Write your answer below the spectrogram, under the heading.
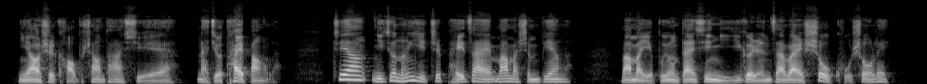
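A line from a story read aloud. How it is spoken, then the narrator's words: Smiling. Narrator (Chinese): 我笑着说道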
